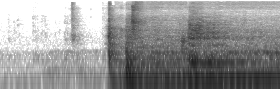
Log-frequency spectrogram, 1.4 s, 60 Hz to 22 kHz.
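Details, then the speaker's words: Kenmore 80 Series washer after broken motor coupler, motor swapped from matching machine: motor kicks in and drum spins up to steady even low hum, no knocking or grinding; healthy spin. "Right on. Just give it a moment to get up to speed. See that? You can fix it too."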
